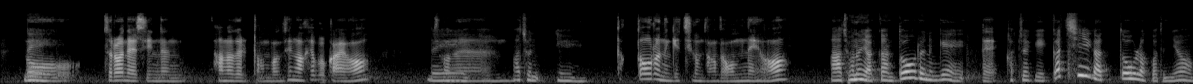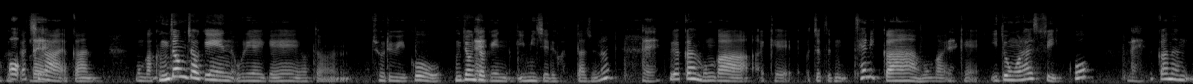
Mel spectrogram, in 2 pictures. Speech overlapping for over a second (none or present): none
